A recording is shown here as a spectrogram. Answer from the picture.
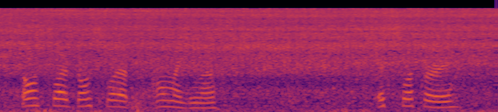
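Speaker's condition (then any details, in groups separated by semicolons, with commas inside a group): No condition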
